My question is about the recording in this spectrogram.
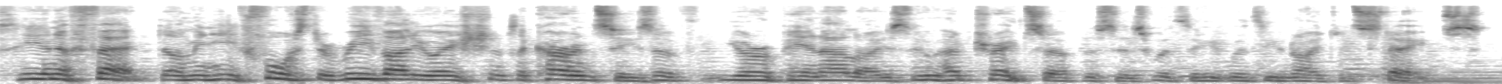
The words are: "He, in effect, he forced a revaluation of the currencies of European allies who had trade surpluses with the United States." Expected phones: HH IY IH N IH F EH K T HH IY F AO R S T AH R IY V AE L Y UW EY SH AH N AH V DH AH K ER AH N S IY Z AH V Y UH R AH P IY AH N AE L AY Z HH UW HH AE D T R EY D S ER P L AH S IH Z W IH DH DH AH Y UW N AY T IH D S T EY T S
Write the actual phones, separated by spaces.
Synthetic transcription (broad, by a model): HH IY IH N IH F EH K T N IY F AO R S T AH R IY V AE L Y UW EY SH AH N AH V DH AH K ER AH N S IY Z AH V Y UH R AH P IY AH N AE L AY Z HH UW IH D T R EY D S ER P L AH S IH Z W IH DH DH AH Y UW N AY T IH D S T EY T S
